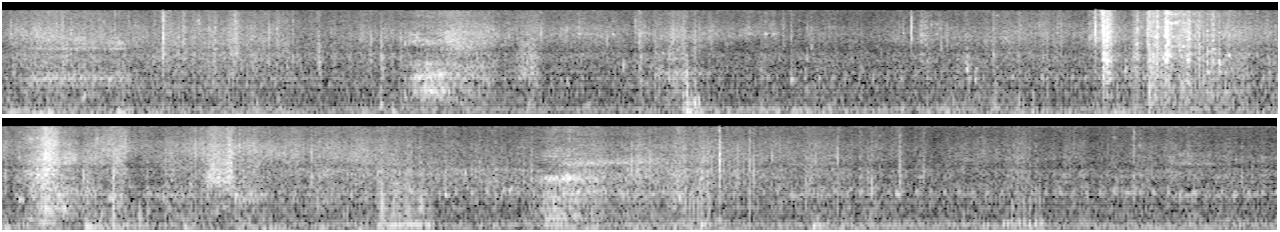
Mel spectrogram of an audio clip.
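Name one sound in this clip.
Water splashes beside a small boat.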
